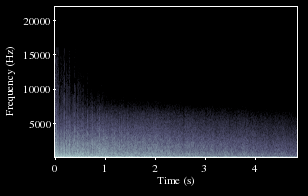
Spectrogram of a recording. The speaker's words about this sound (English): Our story starts there, on the 10th of January, 1960, with a 10-ton dynamite explosion.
